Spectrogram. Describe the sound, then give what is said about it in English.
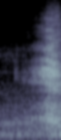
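A single sneeze: a soft breathy intake, then a sudden loud, hissy burst of air near the end. No one speaks. “Bless you. Sorry.”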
